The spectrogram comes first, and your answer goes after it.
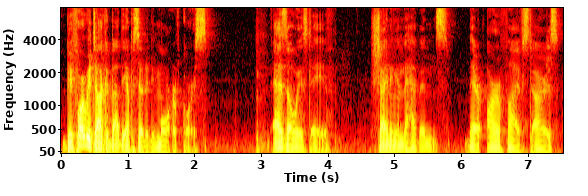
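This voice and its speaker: A hoarse man co-hosting a podcast, chatting casually with lots of restarts and poking fun at himself. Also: extremely low pitch, animated, normal speed, dark tone. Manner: rambling, self-mocking, many restarts. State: hoarse from illness, voice cracks. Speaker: podcast co-host. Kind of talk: casual chat.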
